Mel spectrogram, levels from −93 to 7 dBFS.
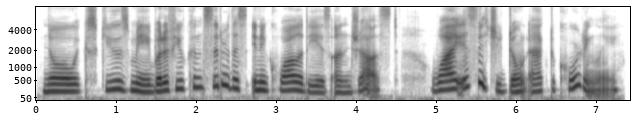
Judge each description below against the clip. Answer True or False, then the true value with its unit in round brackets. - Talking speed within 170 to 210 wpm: False (145 wpm)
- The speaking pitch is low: False (220 Hz)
